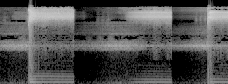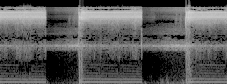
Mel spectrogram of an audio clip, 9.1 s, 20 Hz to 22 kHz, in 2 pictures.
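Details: Nebraska coneheads (Neoconocephalus nebrascensis) calling shortly after sunset on 28 August 2015 in Coles County, Illinois, giving their loud, hissing, buzzy love song. The buzzes last about a second and repeat with short pauses.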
